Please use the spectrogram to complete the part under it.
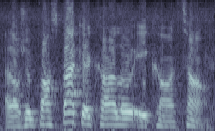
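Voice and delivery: ordinary delivery

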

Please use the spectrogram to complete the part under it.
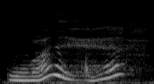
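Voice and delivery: ordinary delivery

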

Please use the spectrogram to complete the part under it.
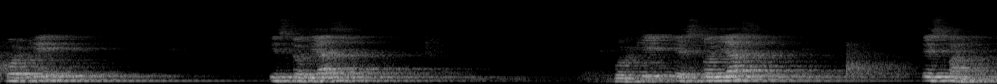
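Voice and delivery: long pauses between chunks of the question; piece-by-piece dictation. Shown as a demonstration. Teacher dictating "por qué estudias español" to students, chunk by chunk. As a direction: break the question up for learners to copy.

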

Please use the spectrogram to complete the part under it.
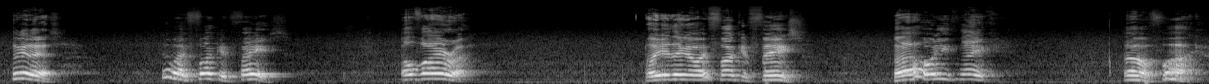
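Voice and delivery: high, loud strained yelling in pain; loud pained shouting. Real, not acted. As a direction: yell through the burning pain. Burning pain, showing his face.

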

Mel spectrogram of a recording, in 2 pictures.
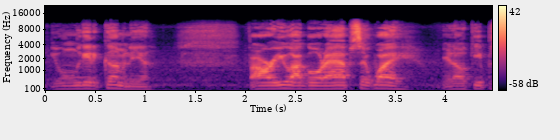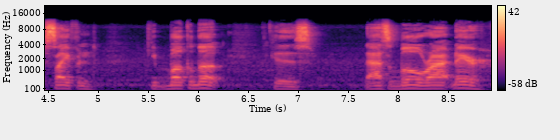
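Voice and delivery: playful put-on Southern accent. Streamer warning players to go the opposite way, Southern accent. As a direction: warn them in a mock Southern accent. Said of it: "Might have to use my southern accent".

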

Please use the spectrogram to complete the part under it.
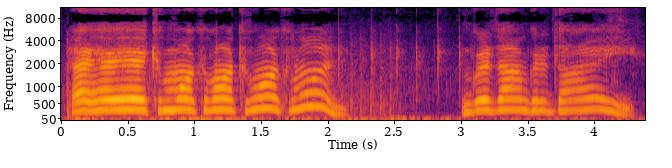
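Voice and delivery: high frantic pleading; panicking gamer. Real, not acted. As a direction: yell for help as you go down. Dying, begging teammate.

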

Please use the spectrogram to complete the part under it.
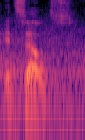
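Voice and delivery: normal talking voice

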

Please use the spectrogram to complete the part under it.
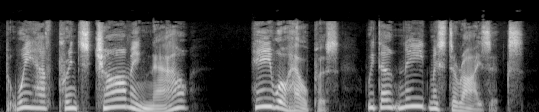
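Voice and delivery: high-pitched, confident character voice; hopeful young Sybil. Acted. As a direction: answer brightly, pitched well up.

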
